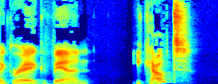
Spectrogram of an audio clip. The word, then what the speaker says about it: Van Eekhout: So we have finished California Bones by Greg Van Eekhout. I said it right. – You did.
